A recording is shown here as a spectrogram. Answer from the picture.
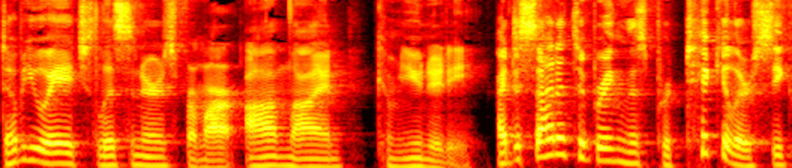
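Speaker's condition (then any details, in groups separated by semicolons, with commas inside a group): No condition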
